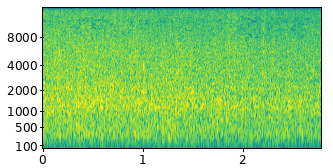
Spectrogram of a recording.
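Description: Steady rain falls on a town while a car is driven through it, a continuous, even hiss with fine pattering texture and no distinct individual drops standing out. No voices; the downpour fills the whole stretch at a moderate level.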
